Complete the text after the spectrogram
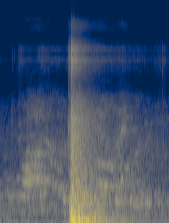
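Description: A wrestler slams an opponent onto the ring mat with a loud thud.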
